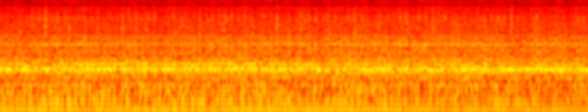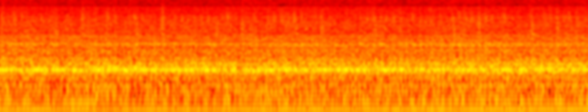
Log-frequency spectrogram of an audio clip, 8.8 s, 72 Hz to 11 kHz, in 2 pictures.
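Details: Mercedes E55 AMG with the M113K V8 at cold start: fast, steady mechanical ticking from the left bank cylinder head over an even idle. It began after switching to 0W40 oil and 98 fuel and disappears when warm; owner suspects hydraulic lifters or the timing chain.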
